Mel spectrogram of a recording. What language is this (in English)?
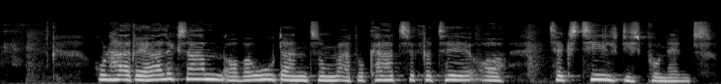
Danish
